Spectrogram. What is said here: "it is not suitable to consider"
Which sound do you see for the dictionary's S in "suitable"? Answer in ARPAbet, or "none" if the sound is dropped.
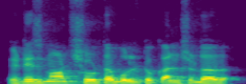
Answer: SH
